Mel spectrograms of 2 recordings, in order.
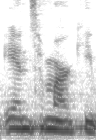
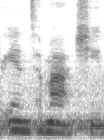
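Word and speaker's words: Antommarchi: we have what are called antimarchy rights, or antimachi. That's pronounced two separate ways.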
